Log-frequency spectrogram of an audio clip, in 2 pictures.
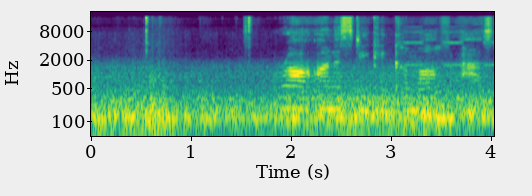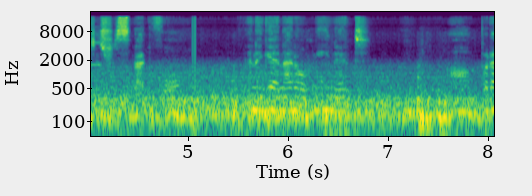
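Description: Steady low rumble of a car driving, heard from inside the cabin, with a woman's voice speaking in short broken phrases over it.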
